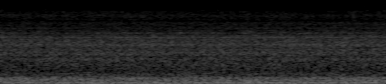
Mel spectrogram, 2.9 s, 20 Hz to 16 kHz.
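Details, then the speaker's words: Ebac 660 dehumidifier with a brand-new replacement fan motor at the higher fan speed: a steady, even rush of air with a low motor hum and no rattles or scraping. There is good suction and airflow; it is running healthily. "or the fan motor rather, and you have got suction and air blowing out the front, which is exactly what you want."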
